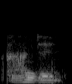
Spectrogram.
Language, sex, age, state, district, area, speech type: Punjabi, male, 45-60, Punjab, Fazilka, rural, conversation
